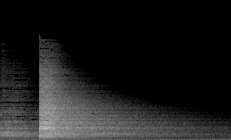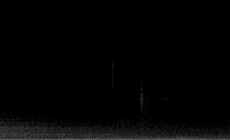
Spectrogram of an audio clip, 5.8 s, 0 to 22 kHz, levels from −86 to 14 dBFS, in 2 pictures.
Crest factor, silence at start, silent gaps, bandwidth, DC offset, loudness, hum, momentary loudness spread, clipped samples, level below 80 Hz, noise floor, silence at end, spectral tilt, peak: 28 dB; 0 s; none; 16 kHz; under 0.1%; -20 LUFS; none; 28 LU; under 0.1%; -52 dBFS; -53 dBFS; 1.35 s; 0.5 dB/octave; 0 dBFS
